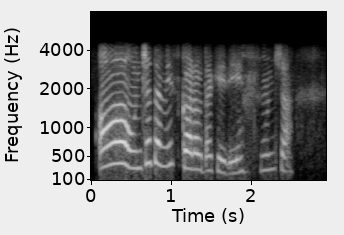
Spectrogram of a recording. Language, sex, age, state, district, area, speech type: Nepali, female, 18-30, West Bengal, Kalimpong, rural, conversation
